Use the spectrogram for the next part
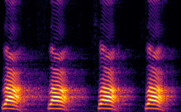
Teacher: حرف سا میں سیٹی آواز نہیں آئے گی, سختی بھی نہیں ہوگی, سا نہیں بولنا, ٹھیک ہے, سا بولیں گے غلط ہو جائے گا, سا بولنا ہے, سا سا سا سا, سیٹی نہیں آنی چاہیے.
